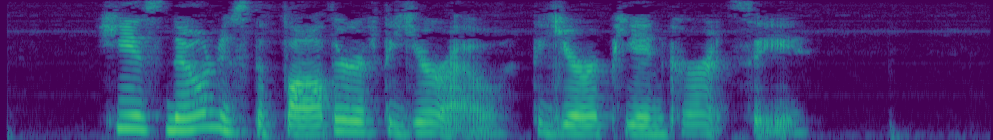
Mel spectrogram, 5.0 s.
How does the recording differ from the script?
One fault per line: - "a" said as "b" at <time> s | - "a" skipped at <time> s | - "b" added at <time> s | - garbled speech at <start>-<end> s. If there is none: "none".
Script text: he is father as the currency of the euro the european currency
- "father" said as "known" at 0.8 s
- "currency" said as "father" at 1.4 s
